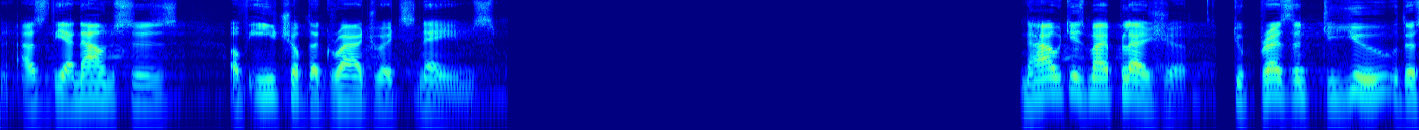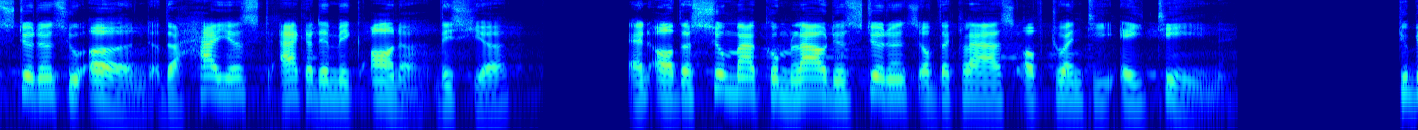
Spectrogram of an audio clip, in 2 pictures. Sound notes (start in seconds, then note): none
